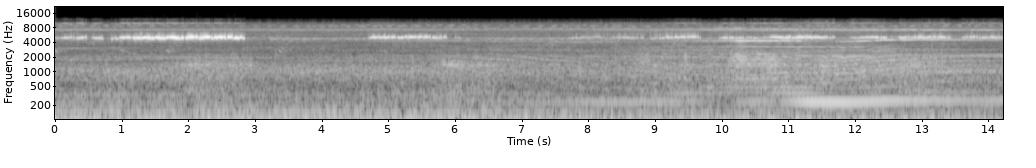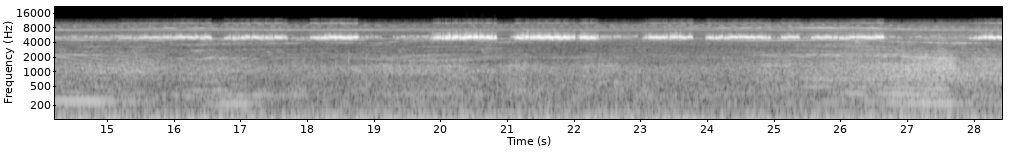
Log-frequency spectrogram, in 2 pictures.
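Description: Insects chirping in loud, high-pitched pulses about a second long. Underneath is the faint hum of a small radio-controlled P-40 model plane's motor, whose pitch shifts as the plane flies past, once around the middle and again near the end.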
